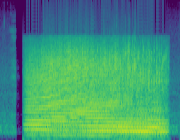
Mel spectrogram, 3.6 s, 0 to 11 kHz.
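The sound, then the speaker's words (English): A propeller airplane flying to Vienna drones loudly and steadily for about three seconds, a continuous engine hum that cuts in and out abruptly, with no voices. “So Foot, Foot picked up the phone, ordered 3 tickets to Vienna one way, and off they went on the next plane to Vienna.”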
